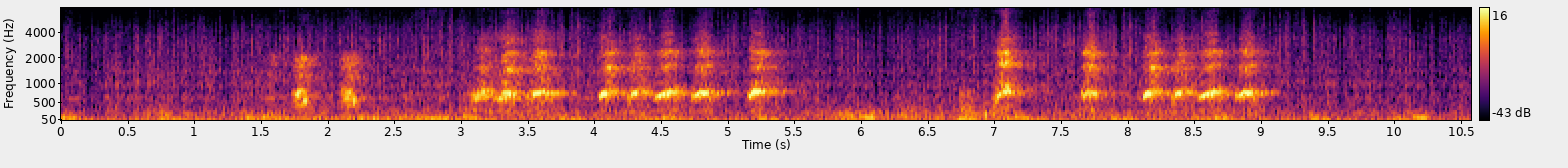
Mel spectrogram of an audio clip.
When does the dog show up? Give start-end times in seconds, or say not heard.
1.6-9.2.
